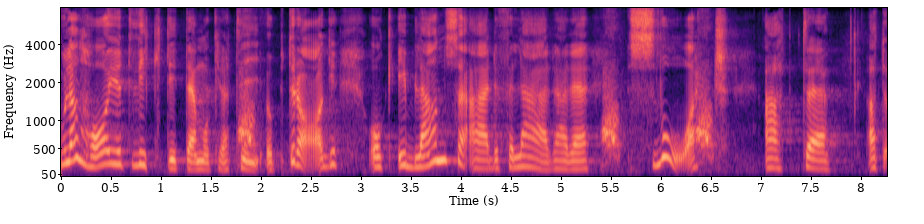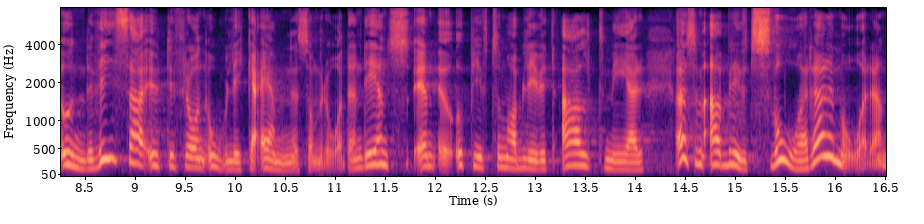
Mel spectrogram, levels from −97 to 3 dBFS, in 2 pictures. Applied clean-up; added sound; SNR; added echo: none; Bark; 6 dB; none.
